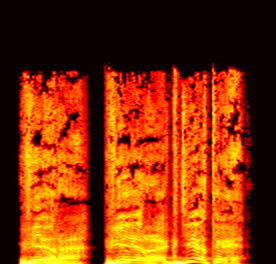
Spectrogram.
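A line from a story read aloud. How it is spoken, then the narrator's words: Man shouting. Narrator (Russian): крикнул мужчина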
